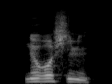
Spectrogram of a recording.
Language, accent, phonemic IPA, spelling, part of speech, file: French, France, /nø.ʁɔ.ʃi.mi/, neurochimie, noun, LL-Q150 (fra)-neurochimie.wav
- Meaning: neurochemistry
